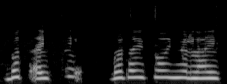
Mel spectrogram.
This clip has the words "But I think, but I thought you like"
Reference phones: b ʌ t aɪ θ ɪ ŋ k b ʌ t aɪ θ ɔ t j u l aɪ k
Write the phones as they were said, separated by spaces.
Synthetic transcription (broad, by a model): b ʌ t aɪ s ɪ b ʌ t aɪ s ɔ j u l aɪ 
